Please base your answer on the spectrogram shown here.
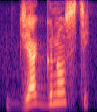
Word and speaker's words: diagnostic: Le G, je vais prononcer le G tout seul et le N tout seul. Comme gnou, gnou, diagnostic, stagner, stagner, gnome, gnome, diagnostiquer, diagnostiquer.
